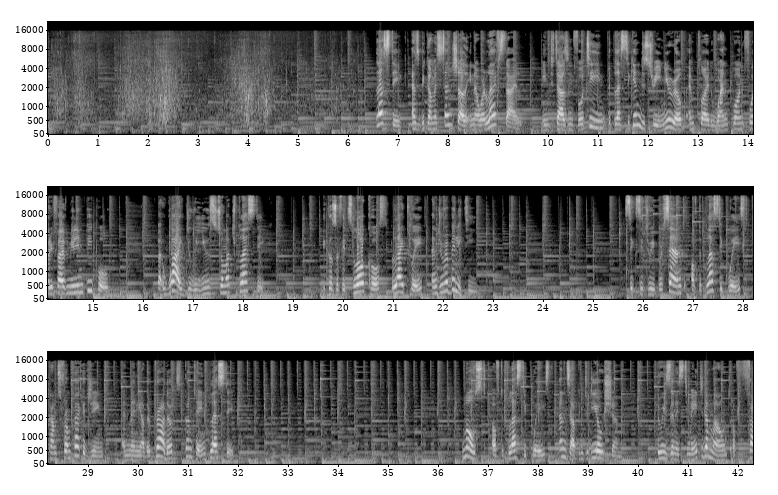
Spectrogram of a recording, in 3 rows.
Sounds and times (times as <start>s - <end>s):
Music: 0.0s - 42.3s
Speech: 6.6s - 15.4s, 16.3s - 18.4s, 19.6s - 22.7s, 25.7s - 32.0s, 36.5s - 39.7s, 40.4s - 42.3s.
